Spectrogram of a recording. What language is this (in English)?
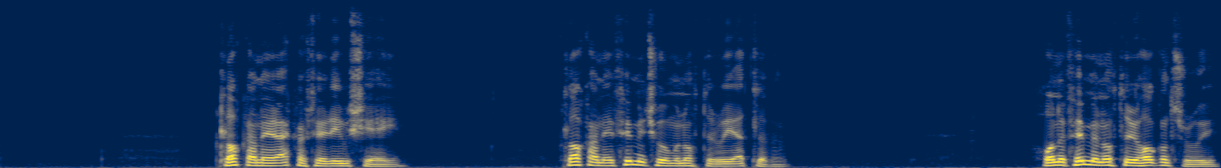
Faroese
